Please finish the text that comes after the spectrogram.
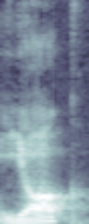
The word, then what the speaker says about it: yolk: Rule number 3 में हम सीखेंगे यदि किसी इंग्लिश वर्ड के लास्ट में LK, LM, LD या फिर LF आता है तो उस इंग्लिश वर्ड में L कम्प्लीटली साइलेंट होता है, यानी L का किसी प्रकार से कोई भी उच्चारण नहीं किया जाता है।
